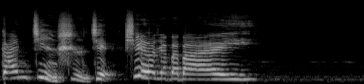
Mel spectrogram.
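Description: An elderly man speaks with animation close to a microphone.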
